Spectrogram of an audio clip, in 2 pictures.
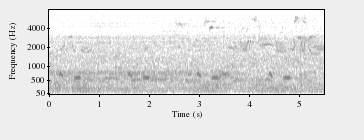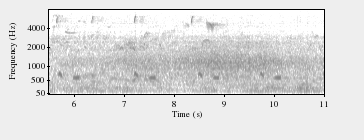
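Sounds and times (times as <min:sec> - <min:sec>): birds calling: 0:00.0 - 0:11.0
birds twittering chirps: 0:00.0 - 0:11.0
outdoor background hiss: 0:00.0 - 0:11.0.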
